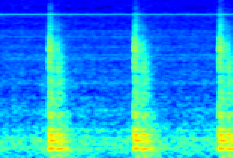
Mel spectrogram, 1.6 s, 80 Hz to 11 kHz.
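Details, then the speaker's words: New VEVOR diesel heater, first start in a cold workshop: sharp single fuel-pump ticks about every half second, fan blowing but no combustion, still reading 13 degrees; dosing pump ticking, heater not firing. "And then we should hear the tick, tick, tick of the fuel pump. Okay, so the pump is now pumping away. You can hear it, which is quite annoyingly loud."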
